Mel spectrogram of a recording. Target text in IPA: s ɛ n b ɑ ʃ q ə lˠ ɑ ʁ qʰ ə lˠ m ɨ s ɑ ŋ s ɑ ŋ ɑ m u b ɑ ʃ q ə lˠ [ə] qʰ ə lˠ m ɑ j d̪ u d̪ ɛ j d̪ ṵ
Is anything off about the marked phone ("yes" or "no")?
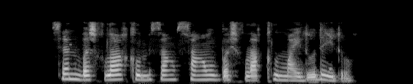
yes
